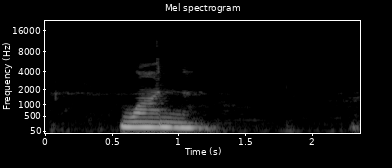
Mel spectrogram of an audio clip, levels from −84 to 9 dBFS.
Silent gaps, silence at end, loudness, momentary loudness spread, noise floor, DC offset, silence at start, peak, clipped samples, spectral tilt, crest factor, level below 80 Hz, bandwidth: none; 1.15 s; -31 LUFS; 12 LU; -72 dBFS; under 0.1%; 0.55 s; -20 dBFS; under 0.1%; -10.5 dB/octave; 14 dB; -68 dBFS; 5.6 kHz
